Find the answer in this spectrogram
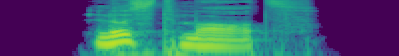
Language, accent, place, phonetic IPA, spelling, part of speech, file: German, Germany, Berlin, [ˈlʊstˌmɔʁt͡s], Lustmords, noun, De-Lustmords.ogg
- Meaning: genitive singular of Lustmord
